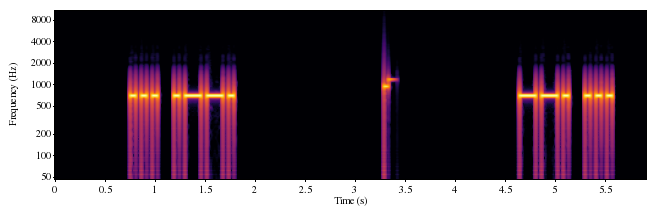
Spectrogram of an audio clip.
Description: Morse code, heard as a keyed tone, about 22 wpm, 700 Hz. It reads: SP GS
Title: Top Two Letter Combinations in Words 22wpm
